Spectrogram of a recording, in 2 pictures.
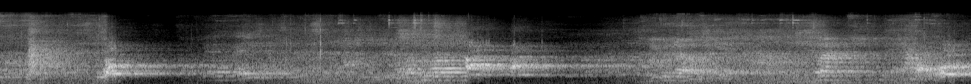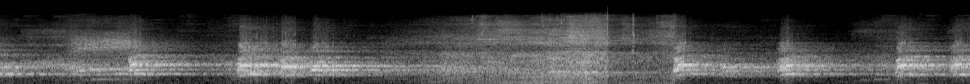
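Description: Puppies growl and yip as they play-fight.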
